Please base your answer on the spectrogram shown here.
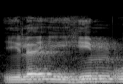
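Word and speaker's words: إليهم: ഇലൈഹിം എന്നതിൽ സാക്കിനത മീം ശേഷം വാവ്. ഇൽഹാർ ഷഫവി സൂക്ഷ്മതയോടെ വേണം, കാരണം ശേഷം വാവായതുകൊണ്ട് മീം അവ്യക്തമായി പോകാൻ കൂടുതൽ സാധ്യതയാണ്. വാവും ചുണ്ടിൽ നിന്ന് ഉച്ചരിക്കുന്ന അക്ഷരമാണ്. അപ്പോൾ ഇലൈഹിം വലാ യജിദൂന ഫീ സുദൂരിഹിം.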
